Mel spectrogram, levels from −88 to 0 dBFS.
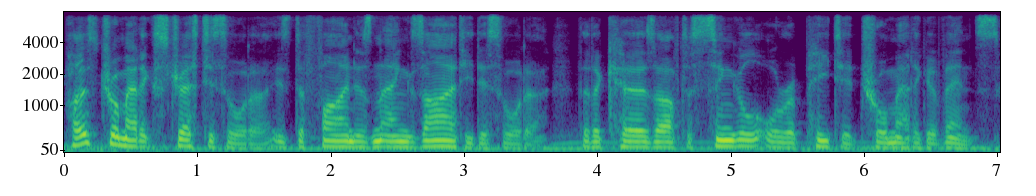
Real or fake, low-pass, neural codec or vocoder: real; 7.2 kHz; none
